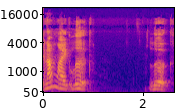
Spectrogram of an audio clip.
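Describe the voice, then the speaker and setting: This woman speaks at medium pitch. Her voice is somewhat breathy. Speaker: spiritual storyteller and content creator. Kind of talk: casual monologue. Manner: rambling, filler-heavy.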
